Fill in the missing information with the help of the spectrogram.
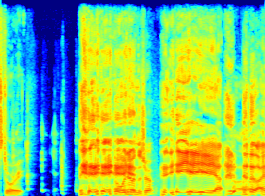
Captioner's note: laughs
